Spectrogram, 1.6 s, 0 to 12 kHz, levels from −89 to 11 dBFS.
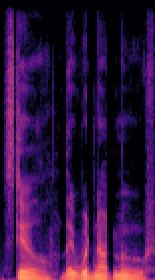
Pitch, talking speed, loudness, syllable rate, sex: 115 Hz, 195 wpm, -17 LUFS, 3.8 syllables/s, male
